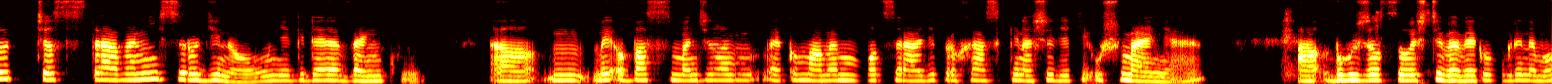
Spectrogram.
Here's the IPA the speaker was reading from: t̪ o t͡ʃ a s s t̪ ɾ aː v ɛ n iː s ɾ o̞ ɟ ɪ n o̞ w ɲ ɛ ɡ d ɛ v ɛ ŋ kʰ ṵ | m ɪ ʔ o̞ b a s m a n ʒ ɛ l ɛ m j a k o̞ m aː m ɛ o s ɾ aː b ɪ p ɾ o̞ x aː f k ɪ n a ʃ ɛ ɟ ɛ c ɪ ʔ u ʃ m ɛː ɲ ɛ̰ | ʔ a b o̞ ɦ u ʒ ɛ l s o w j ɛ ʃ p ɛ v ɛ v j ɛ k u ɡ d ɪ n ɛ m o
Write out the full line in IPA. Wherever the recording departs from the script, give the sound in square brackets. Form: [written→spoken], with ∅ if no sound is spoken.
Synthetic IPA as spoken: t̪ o t͡ʃ a s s t̪ ɾ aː v ɛ n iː s ɾ o̞ ɟ ɪ n o̞ w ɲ ɛ ɡ d ɛ v ɛ ŋ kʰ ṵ | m ɪ ʔ o̞ b a s m a n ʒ ɛ l ɛ m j a k o̞ m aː m ɛ o [s→t͡s] ɾ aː [b→ɟ] ɪ p ɾ o̞ x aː [f→s] k ɪ n a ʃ ɛ ɟ ɛ c ɪ ʔ u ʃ m ɛː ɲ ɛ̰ | ʔ a b o̞ ɦ u ʒ ɛ l s o w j ɛ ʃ [p→c] ɛ v ɛ v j ɛ k u ɡ d ɪ n ɛ m o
